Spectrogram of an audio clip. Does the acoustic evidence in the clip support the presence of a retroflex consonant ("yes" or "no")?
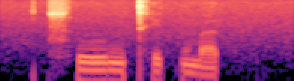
no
